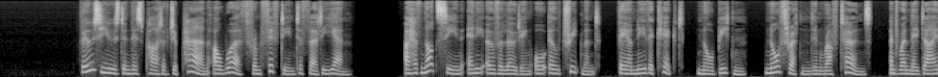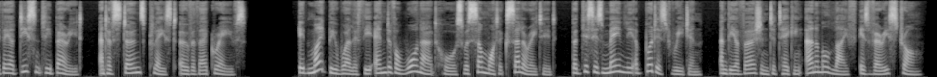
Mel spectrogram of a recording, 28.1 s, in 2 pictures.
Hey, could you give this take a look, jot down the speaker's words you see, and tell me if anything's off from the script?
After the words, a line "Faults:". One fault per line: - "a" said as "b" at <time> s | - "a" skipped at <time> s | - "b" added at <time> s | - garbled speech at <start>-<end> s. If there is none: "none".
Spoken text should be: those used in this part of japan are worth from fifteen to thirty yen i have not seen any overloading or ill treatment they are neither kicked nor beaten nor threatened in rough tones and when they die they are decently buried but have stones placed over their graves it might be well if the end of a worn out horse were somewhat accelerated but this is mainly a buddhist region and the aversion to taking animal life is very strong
those used in this part of japan are worth from fifteen to thirty yen i have not seen any overloading or ill treatment they are neither kicked nor beaten nor threatened in rough tones and when they die they are decently buried and have stones placed over their graves it might be well if the end of a worn out horse were somewhat accelerated but this is mainly a buddhist region and the aversion to taking animal life is very strong
Faults:
- "but" said as "and" at 15.5 s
